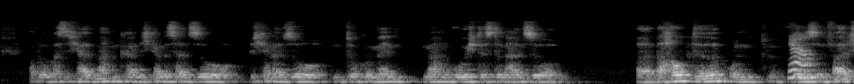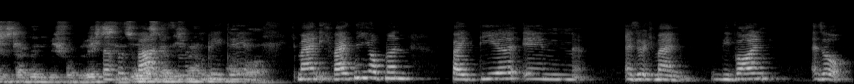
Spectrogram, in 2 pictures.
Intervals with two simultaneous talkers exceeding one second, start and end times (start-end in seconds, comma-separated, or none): 9.6-11.1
